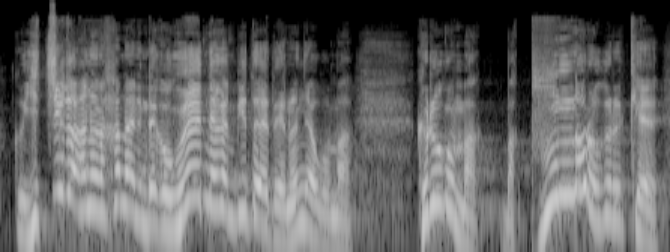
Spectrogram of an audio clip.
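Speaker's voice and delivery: ordinary delivery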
